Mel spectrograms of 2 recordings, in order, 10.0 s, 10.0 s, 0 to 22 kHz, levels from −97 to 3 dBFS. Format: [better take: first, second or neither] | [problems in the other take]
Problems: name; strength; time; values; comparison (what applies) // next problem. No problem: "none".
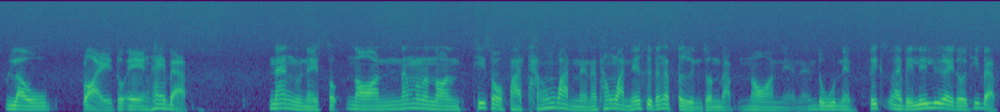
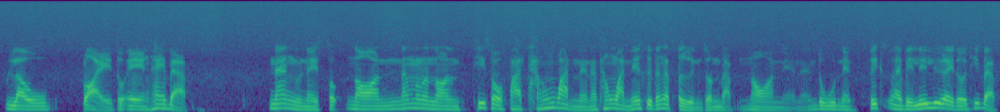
neither | hiss; loud; throughout; 9 dB below the speech; the same in both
